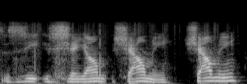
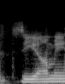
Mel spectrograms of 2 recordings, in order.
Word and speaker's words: Xiaomi: I think it's like Show Me, right? Yeah, in like Chinese would be Xiaomi. In American, it's like Xiaomi.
